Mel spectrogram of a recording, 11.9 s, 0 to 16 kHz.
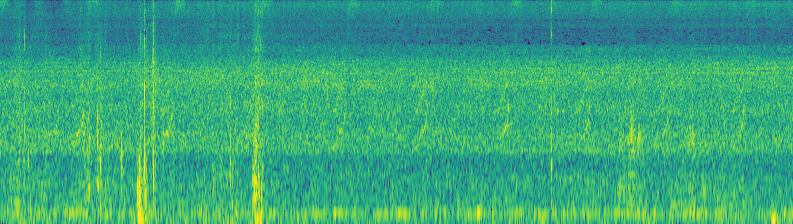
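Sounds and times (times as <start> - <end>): steady high hiss: 0.0 - 11.9.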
